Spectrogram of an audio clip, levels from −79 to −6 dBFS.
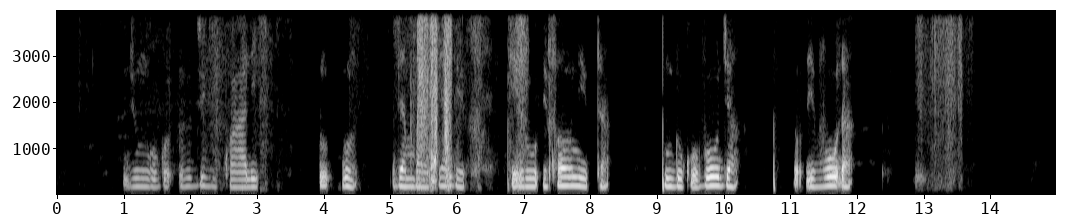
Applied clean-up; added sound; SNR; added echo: none; none; none; none.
